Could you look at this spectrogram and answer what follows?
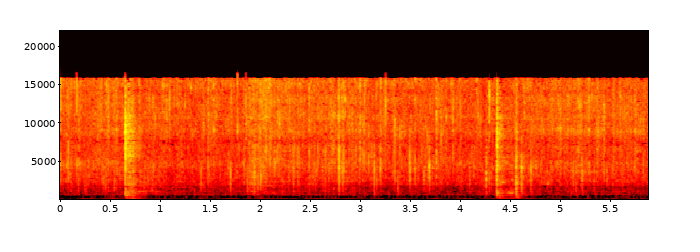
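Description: Chicken chow mein sizzling in a frying pan while metal tongs toss the noodles, with two sharp clicks of the tongs against the pan, one just under a second in and one past four seconds.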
